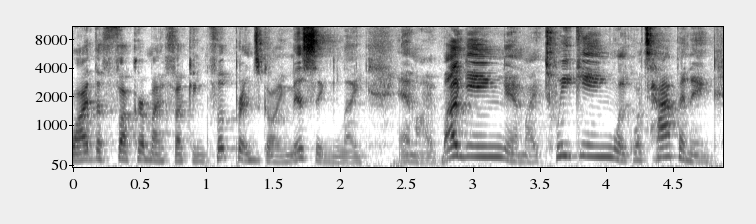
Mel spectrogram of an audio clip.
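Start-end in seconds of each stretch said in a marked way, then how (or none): none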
